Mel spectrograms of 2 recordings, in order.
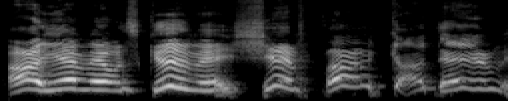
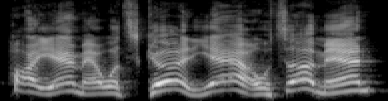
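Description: First: Much higher, laid-back stoner surfer voice; lazy surfer dude drawl, way up high; Zen voice. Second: Higher, upbeat cartoon hedgehog voice; breezy cool-kid Sonic take; Sonic impression. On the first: Voice actor demos his alternate audition take as stoner Zen. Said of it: "I did my take as Zen". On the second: Voice actor demos his first audition take, upbeat Sonic voice. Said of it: "my Roger Craig Smith Sonic impression". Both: Shown as a demonstration.

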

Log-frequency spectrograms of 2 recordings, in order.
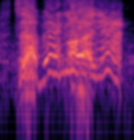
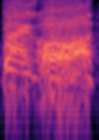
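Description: First: Squealing falsetto. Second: Mock shriek. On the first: Acted. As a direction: stretch it out in a shrill falsetto. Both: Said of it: "I don't know why I sound like a smoker".

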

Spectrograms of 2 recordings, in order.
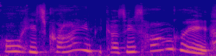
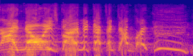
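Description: First: Put-on high, soft, slow singsong to a toddler; hushed, drawn-out motherly reassurance; soothing mom. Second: High, very loud frazzled-mom yell; hammed-up shriek at the end of her rope; exasperated shout. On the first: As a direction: gently explain to a small child. Tense mom calmly answers her toddler. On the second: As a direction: snap and scream back at the kid. I'm getting more tense.

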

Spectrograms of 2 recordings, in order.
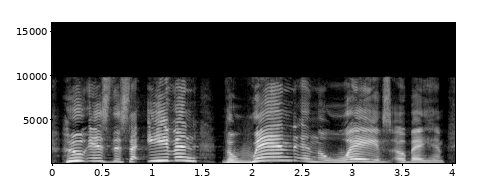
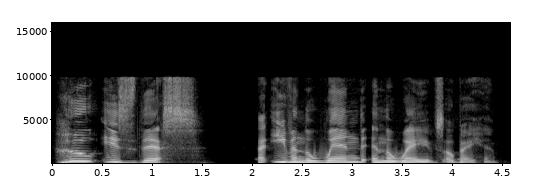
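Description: First: Louder, slow, every word pressed; emphatic repeat. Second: Slow, hushed amazement; drawn-out question full of wonder; awed wonder. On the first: Shown as a demonstration. Preacher pressing the disciples' question, louder and slow. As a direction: hammer home the question. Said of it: "Like, who is this guy?". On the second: Retold or imitated. Disciples after the calm, slow and hushed. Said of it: "the disciples say".

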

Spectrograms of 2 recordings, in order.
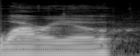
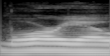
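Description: First: "Wario" with an open "ah", WAH-ree-oh; second pronunciation option. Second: "Wario" with an "or" vowel, WOR-ee-oh; first pronunciation option. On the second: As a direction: say "Wario" starting like "war". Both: Shown as a demonstration. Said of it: "Is it Wario or Wario?".

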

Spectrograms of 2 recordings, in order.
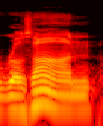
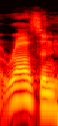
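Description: First: Rosan with a full vowel in the ending; alternate pronunciation. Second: Rosen with a light, unstressed ending; alternate pronunciation. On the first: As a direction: say Rosan as ro-ZAHN, ending drawn open. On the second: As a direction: say Rosen like an ordinary English surname. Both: Shown as a demonstration. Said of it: "however it's pronounced".

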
